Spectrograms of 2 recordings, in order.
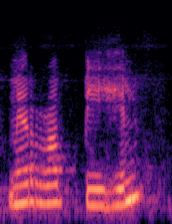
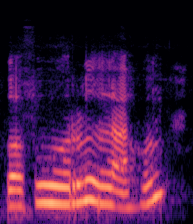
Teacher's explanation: Dalam ilmu tajwid idam bila gunah adalah apabila ada nun sukun atau tanwin bertemu dengan salah satu dari dua huruf yaitu lam dan ro. Cara membacanya dibaca melebur tanpa mendengung.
